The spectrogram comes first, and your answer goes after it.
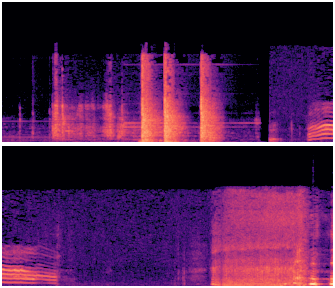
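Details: Domestic cat giving a single short meow that rises then falls, under a second long, preceded by sharp knocks and thumps and followed by a rushing noise with a few clattering bangs.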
